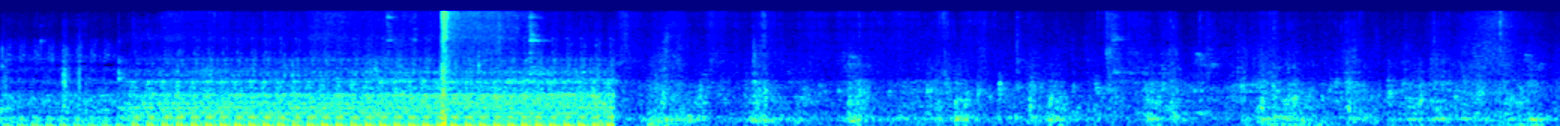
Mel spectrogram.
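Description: An engine running with a rapid, even pulse, steady and fairly loud, that cuts off abruptly about four seconds in. After that there are only soft scattered clicks and rustles.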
